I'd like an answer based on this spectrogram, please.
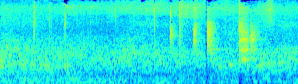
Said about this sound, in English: We're now approaching the intersection. I have now made the intersection. You can hear the traffic's in front of me, going from left to right.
